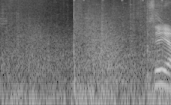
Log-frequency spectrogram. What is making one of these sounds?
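An explosion rumbles and roars.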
